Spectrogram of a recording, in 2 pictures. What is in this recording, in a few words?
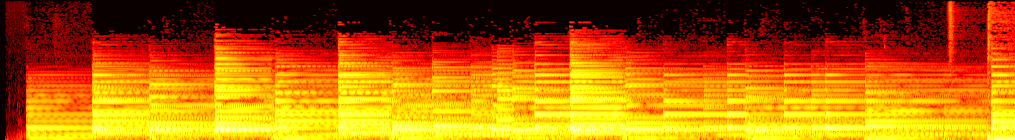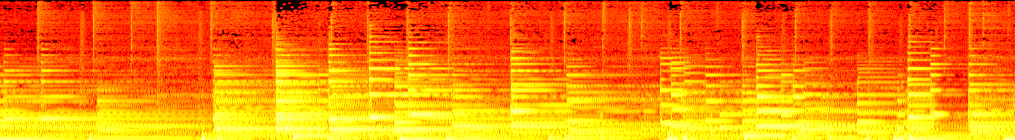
Soft Trio Jazz Instrumental Cocktail Dinner Ambiance; Cover Band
